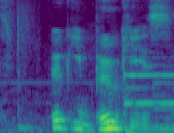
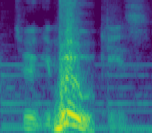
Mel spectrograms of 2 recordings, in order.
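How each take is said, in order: First: It is said in a normal speaking voice. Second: It is said in a spooky ghost voice.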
